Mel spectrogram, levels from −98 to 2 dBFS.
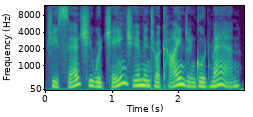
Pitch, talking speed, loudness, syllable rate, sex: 190 Hz, 240 wpm, -16 LUFS, 4.8 syllables/s, female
